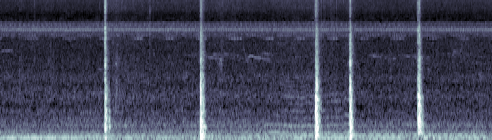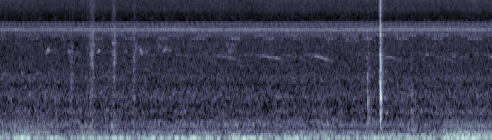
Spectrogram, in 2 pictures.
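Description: Wooden hive frames knocking and clacking against the wooden hive box as they are lifted out: about six sharp knocks, five in the first five seconds and one near the end. Underneath runs a steady buzz of bees and insects.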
